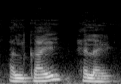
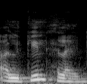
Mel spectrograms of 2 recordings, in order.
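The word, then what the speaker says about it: alkyl halide: Secondary अल्काइल हैलाइड या अल्किल हैलाइड, जैसा जो बोलना है। प्रोनाउंसिएशन का प्रॉब्लम नहीं है, क्योंकि हम लोग CBSE भी पढ़ाते हैं, स्टेट बोर्ड पढ़ाते हैं। CBSE में इसको अल्काइल हैलाइड बोलते हैं, स्टेट बोर्ड इसको अल्किल हैलाइड बोलते हैं।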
